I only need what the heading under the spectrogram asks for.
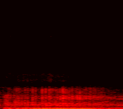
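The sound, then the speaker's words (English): A dog, Timmy, growls low and steadily for a second and a half, a continuous rumbling snarl with no talking over it. “I'm afraid if you can't control your dog, you're going to have to...”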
